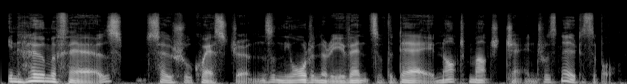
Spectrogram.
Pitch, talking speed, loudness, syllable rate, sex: 95 Hz, 160 wpm, -22 LUFS, 4.8 syllables/s, male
